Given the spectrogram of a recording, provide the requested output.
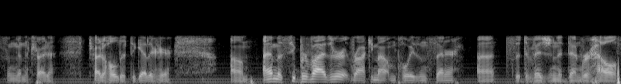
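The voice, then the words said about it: Rough, strained voice. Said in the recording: “Sounding a little rough today. I do apologize for my voice.”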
